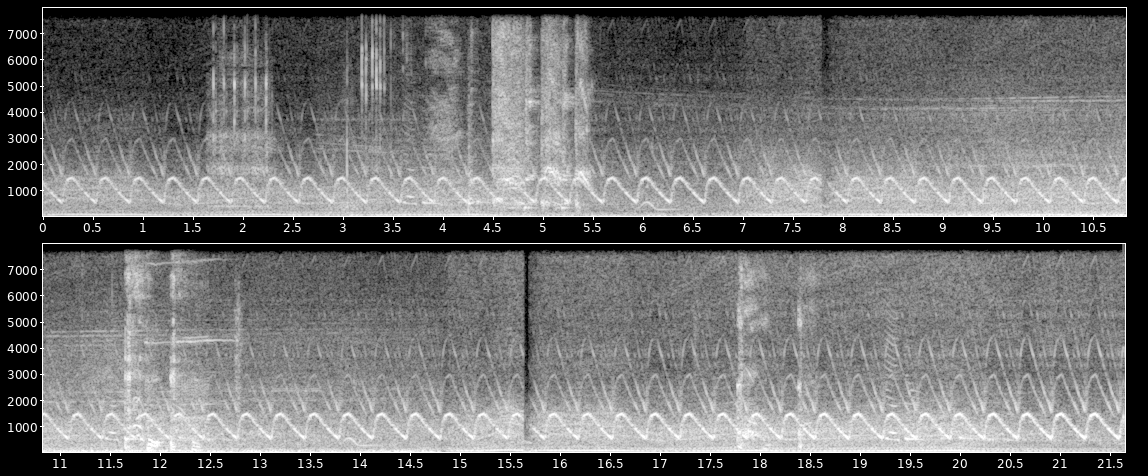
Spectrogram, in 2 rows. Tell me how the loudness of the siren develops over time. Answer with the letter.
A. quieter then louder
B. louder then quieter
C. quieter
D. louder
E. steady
D.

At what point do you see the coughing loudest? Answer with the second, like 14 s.
12 s.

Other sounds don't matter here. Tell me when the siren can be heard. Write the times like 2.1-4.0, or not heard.
0.0-21.6.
